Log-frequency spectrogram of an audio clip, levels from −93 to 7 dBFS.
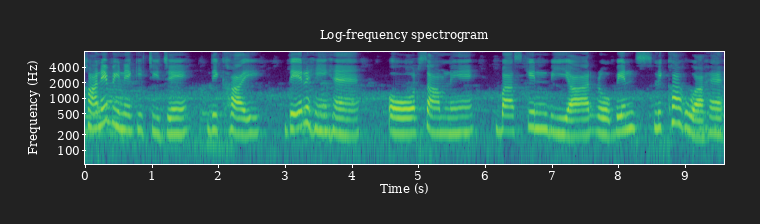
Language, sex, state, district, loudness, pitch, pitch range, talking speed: Hindi, female, Punjab, Pathankot, -14 LUFS, 225 Hz, 210-255 Hz, 100 wpm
